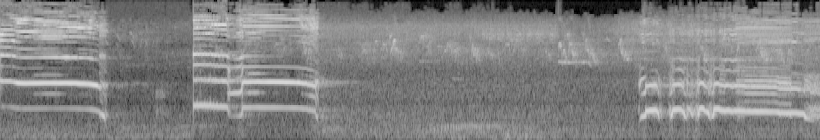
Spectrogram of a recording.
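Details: Roosters crow repeatedly: a call trailing off at the start, a fresh harmonic crow with a dip and rise, then after a quieter stretch with faint chirping, a long steady crow slowly falling in pitch.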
